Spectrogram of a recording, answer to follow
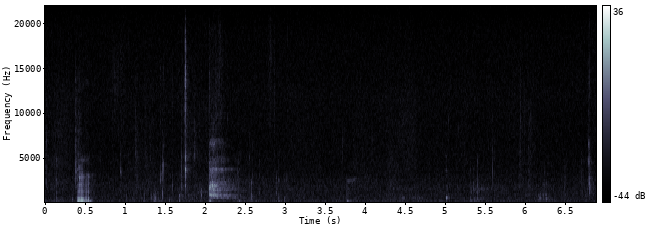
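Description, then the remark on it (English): Quiet mouth sounds of someone sipping beer: two short slurping sips a couple of seconds apart, followed by faint swallowing clicks and gulps against a hushed background. “I have had two sips, but I'm going to have two sips right now just so we can...”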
